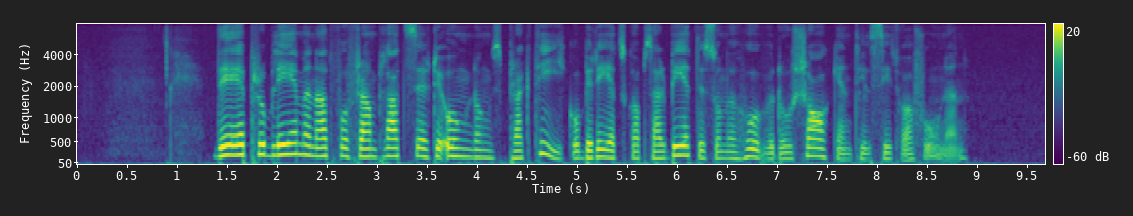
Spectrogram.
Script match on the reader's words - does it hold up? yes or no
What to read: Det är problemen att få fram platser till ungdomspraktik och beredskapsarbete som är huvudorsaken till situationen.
yes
